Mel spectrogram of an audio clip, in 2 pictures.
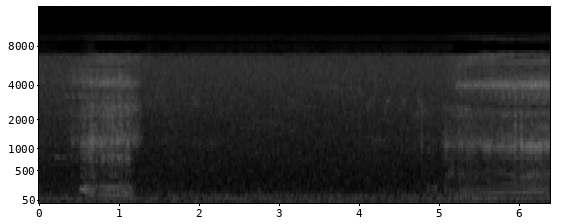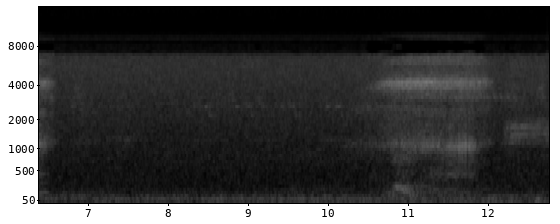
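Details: Adult man snoring: three loud, harsh snores about five seconds apart, with steady room noise in the background.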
